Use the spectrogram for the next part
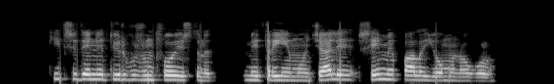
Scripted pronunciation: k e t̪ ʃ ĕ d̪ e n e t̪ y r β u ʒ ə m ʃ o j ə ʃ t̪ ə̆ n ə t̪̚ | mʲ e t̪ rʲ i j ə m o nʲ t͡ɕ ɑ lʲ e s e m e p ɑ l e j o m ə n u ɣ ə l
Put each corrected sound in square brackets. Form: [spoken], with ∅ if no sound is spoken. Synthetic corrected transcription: k [i] t̪ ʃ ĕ d̪ e n e t̪ y r β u ʒ ə m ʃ o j ə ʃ t̪ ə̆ n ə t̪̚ | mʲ e t̪ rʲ i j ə m o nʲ t͡ɕ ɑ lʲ e [ʃ] e m e p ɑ l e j o m ə n [o] ɣ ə l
